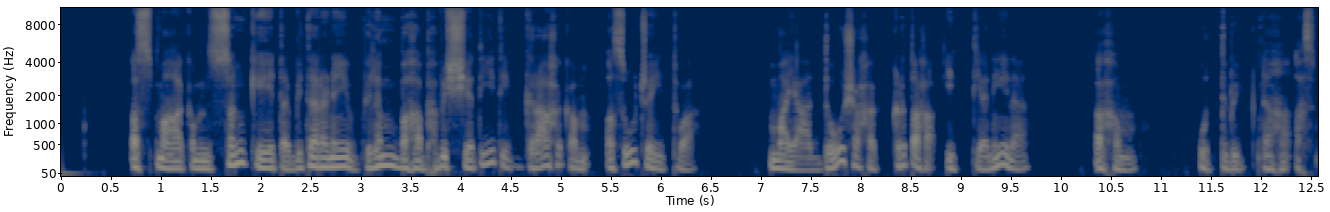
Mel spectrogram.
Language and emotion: Sanskrit, sad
